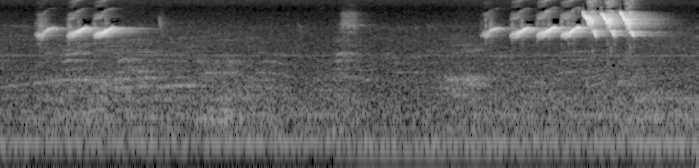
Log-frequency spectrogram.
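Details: Double-collared seedeater, blade song style, beginning to warm up: a short burst of three buzzy notes, about three seconds of silence, then a longer phrase rising into high rapid chirps.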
